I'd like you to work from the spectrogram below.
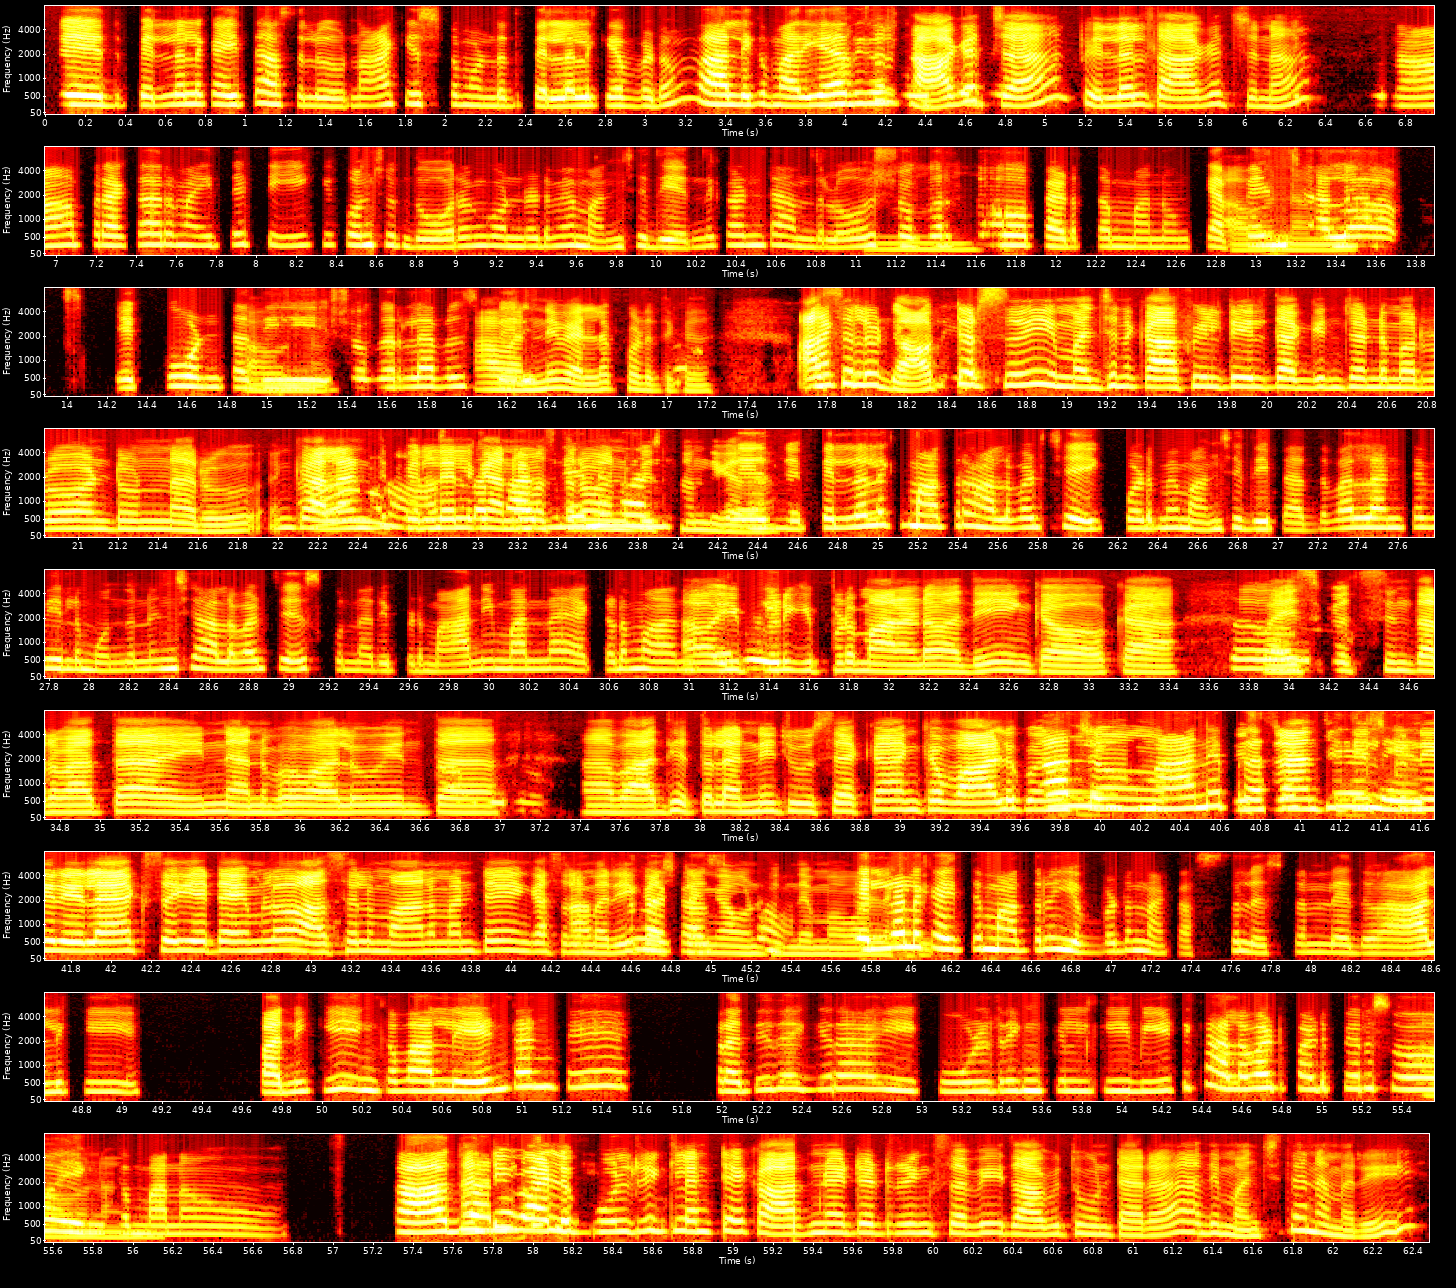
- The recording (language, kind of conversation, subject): Telugu, podcast, ఉదయపు టీ తాగే ముందు మీకు ఏదైనా ప్రత్యేకమైన ఆచారం ఉందా?
- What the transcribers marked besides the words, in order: static; unintelligible speech; other background noise; in English: "షుగర్‌తొ"; in English: "కెఫెన్"; lip smack; in English: "షుగర్ లెవెల్స్"; distorted speech; in English: "డాక్టర్స్"; in English: "సో"; in English: "సో"; unintelligible speech; in English: "రిలాక్స్"; in English: "కూల్"; in English: "సో"; in English: "కూల్"; in English: "కార్బొనేటెడ్ డ్రింక్స్"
